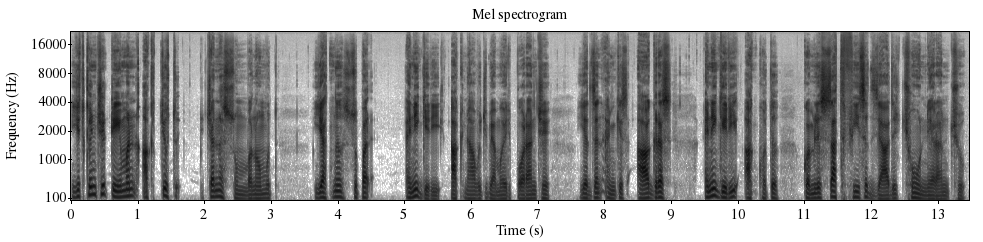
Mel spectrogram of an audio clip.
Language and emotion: Kashmiri, neutral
